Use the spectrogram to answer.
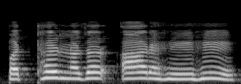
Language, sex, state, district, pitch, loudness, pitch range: Hindi, female, Madhya Pradesh, Bhopal, 265 Hz, -13 LUFS, 245-275 Hz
